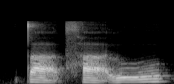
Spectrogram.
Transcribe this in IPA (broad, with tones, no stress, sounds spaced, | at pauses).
t̪ aː˨˩ t͡sʰ aː˨˩ l uː˨˧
